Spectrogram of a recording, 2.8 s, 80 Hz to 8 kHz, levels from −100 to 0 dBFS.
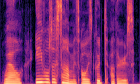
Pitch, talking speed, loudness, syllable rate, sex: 210 Hz, 195 wpm, -15 LUFS, 5.2 syllables/s, female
